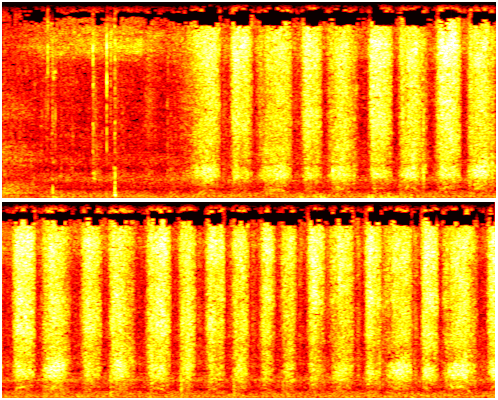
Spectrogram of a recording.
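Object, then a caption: Woven fabric area rug scrubbed with a stiff-bristled broom. A long-handled push broom with a wooden head and stiff bristles scrubs back and forth across a small, flat, woven fringed rug with a patterned pile, lying wet and muddy on a plastic sheet outdoors. Steady, rhythmic bright swishing strokes run over a constant low rumble, with a couple of brief sharp knocks early on.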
